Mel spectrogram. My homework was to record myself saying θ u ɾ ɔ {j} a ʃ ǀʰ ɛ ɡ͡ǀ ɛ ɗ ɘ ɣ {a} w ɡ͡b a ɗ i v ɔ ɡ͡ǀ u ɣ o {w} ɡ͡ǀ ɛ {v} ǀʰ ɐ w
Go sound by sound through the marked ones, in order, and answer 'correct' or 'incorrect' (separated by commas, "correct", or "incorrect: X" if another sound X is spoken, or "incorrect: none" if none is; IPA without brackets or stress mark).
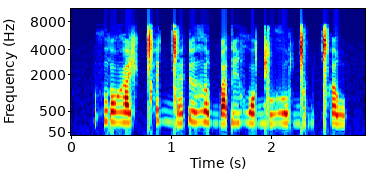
incorrect: ɣ, incorrect: ɐ, correct, incorrect: b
